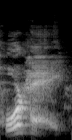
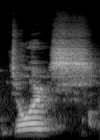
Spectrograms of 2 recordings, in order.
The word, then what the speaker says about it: George: It's not Jorge. It's George.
